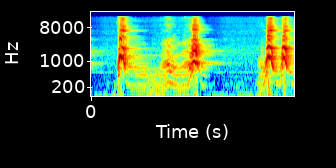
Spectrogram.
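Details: Frankie the cairn terrier barking at the television: a sharp bark trailing into a whiny growl, another yelp at two seconds, then a pause and two quick barks close together.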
